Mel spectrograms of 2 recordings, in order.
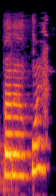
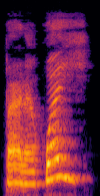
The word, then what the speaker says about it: Paraguay: Pero hay una norma que nos dice que la Y al final de una sílaba siempre suena como una I. Entonces tú dices Paraguay, ¿cierto?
